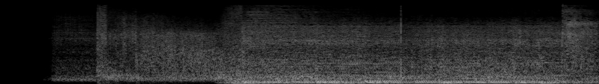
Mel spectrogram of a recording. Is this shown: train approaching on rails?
no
